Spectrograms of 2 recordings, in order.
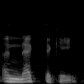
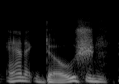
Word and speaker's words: anecdoche: See, now, I learned just now how to pronounce the word, because when I looked at it, I thought immediately anecdoche, because it looks like anecdote.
